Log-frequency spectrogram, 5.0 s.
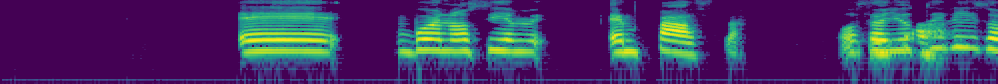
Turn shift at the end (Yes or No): No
